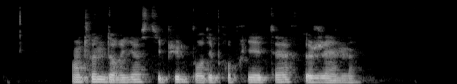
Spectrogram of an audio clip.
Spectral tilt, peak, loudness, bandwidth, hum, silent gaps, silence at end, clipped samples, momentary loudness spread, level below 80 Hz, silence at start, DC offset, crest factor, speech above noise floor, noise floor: -7 dB/octave; -6 dBFS; -22 LUFS; 15 kHz; none; none; 0.95 s; under 0.1%; 7 LU; -58 dBFS; 0.7 s; under 0.1%; 18 dB; 52 dB; -73 dBFS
